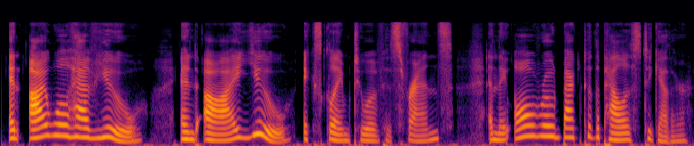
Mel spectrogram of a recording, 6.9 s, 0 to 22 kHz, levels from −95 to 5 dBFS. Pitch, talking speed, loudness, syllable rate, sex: 205 Hz, 190 wpm, -21 LUFS, 4.8 syllables/s, female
